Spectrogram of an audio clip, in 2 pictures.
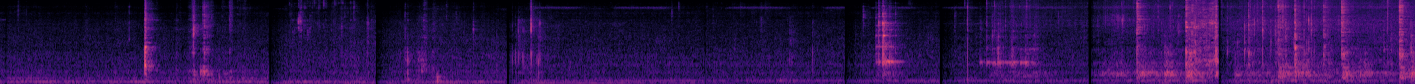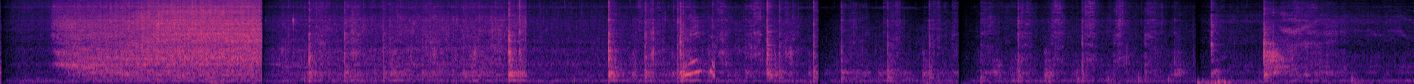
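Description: A spatula stirring and scraping in a metal pan, with scattered clicks and knocks, as onions and cashews fry and sizzle in oil. A loud, even hiss lasting about two seconds comes about halfway through.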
